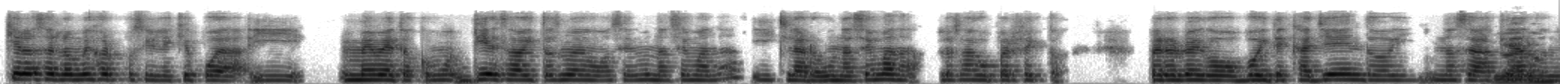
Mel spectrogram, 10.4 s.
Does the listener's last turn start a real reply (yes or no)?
yes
